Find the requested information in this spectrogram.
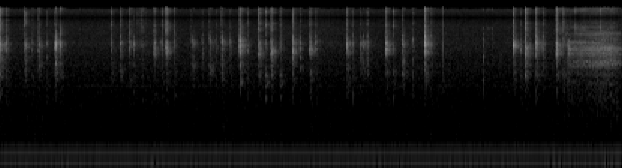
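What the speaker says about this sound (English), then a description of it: "So if I type in the address of a different website" Steady typing on a computer keyboard while a website address is entered, with quick uneven clusters of key clicks running throughout against a faint constant hum.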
